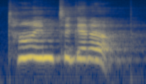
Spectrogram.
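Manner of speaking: high, loud sing-out call; bright-and-early wake-up call, pitched high. A narrator's reading. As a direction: call loudly to wake a sleeper. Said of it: "she called".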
